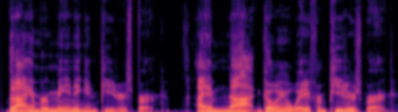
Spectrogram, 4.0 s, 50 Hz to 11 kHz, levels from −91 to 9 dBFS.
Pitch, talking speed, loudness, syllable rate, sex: 125 Hz, 195 wpm, -19 LUFS, 5.7 syllables/s, male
